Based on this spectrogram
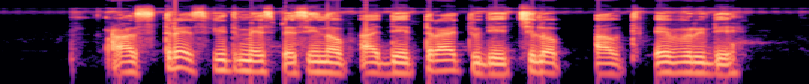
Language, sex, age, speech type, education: Nigerian Pidgin, male, 15-29, spontaneous, tertiary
